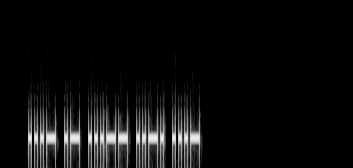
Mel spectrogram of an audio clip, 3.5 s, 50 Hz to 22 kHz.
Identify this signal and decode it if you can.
Morse code, heard as a keyed tone, about 40 wpm, 700 Hz. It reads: VA3FV
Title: Call Signs Repeated 2x - 40wpm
